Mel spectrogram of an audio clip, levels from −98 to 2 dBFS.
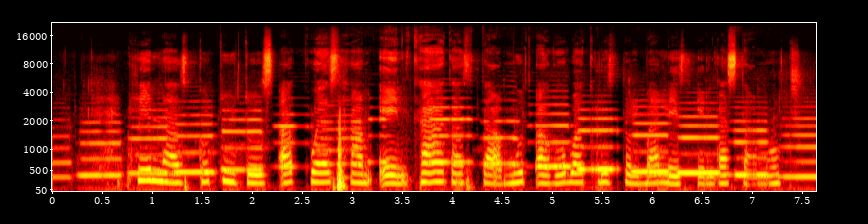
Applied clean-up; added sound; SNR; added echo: neural mask model RNNoise.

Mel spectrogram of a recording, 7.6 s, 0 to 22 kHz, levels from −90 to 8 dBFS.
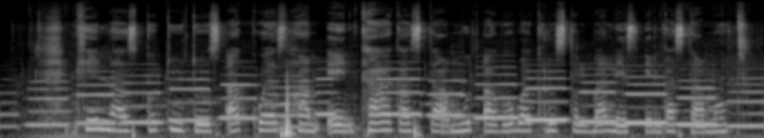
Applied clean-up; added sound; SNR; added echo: none; Wind instrument, woodwind instrument; 2 dB; none.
